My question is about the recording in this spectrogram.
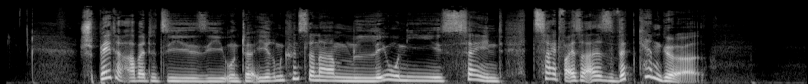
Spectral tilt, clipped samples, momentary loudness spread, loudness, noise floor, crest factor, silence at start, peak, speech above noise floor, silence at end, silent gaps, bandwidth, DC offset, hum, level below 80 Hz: -5 dB/octave; under 0.1%; 5 LU; -16 LUFS; -55 dBFS; 16 dB; 0.8 s; 0 dBFS; 40 dB; 1.1 s; none; 14.5 kHz; under 0.1%; none; -50 dBFS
